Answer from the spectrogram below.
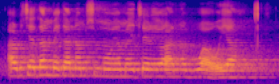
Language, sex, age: Venda, female, 18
